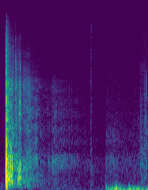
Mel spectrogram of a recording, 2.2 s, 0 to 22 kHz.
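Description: A single rifle shot from an AR-15-type carbine: one sharp crack just after the start that dies away within about half a second. A low rumble comes in near the end.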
